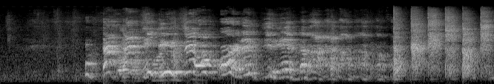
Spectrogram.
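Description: A young woman shrieks with laughter.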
